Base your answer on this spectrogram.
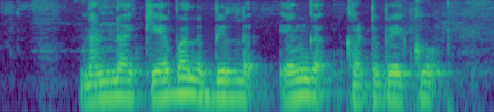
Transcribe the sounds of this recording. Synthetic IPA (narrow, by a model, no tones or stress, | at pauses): nɐnːɐkeːbɐlɐbilːeŋɡɐkɐʈːɐbeːku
